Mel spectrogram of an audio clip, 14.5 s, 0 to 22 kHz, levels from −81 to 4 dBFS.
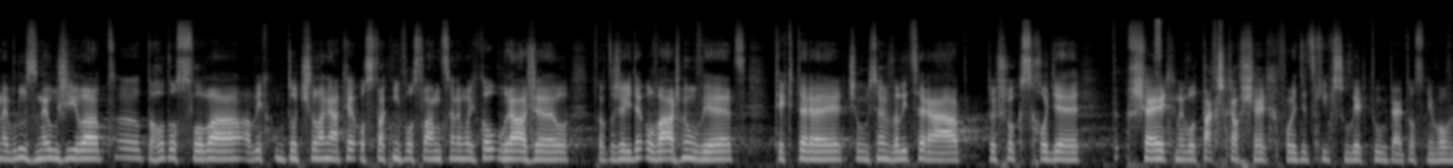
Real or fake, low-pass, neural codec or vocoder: fake; 14.4 kHz; autoencoder, 48 kHz, 32 numbers a frame, DAC-VAE, trained on Japanese speech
